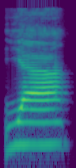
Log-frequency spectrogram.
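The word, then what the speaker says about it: ي: এই যে অক্ষরটা, এই অক্ষরটা জিহ্বার মধ্যখান তার বরাবর উপরে তালুর সাথে লাগিয়ে সিম্পল এক আলিফটা নিয়ে উচ্চারণ করতে হবে। ইয়া, ইয়া, ইয়া, ইয়া। ঠিক আছে? ইয়া, ইয়া এভাবে বলা যাবে না।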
